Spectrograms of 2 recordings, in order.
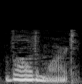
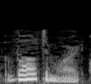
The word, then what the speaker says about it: Voldemort: Now, this name, Voldemort, I may not be pronouncing it as Harry Potter's author wants us to, and I always want to put an R in the middle of the name, and I stopped right here and looked in the book again to be sure I was spelling it correctly. It's V-O-L-D-E-M-O-R-T, and I guess it's pronounced Voldemort.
